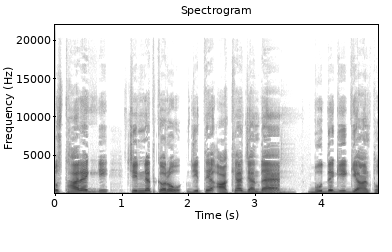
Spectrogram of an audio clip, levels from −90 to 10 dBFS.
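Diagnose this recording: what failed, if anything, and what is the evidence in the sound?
Codec stage: AAC frame loss with concealment. From 0.52 to 0.97 s, just before "चि'न्नत करो", and from 3.25 to 3.83 s, the speech smears into a phasey, noisy hold, fading in the second, longer run of roughly 300 ms. The decoder repeated the last good spectrum, with scrambled signs or interpolated energy. A spectrogram shows blurred, frozen bands; the waveform shows a decaying envelope.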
